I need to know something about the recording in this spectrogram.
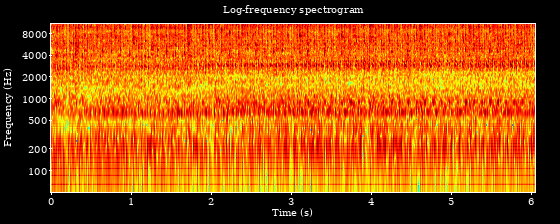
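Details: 1988 Harley FXR V-twin after lifter-noise repair (pushrod adjustment, cam change): steady even idle with relaxed loping beat, no clear top-end tapping: normal idle.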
